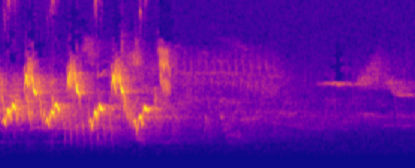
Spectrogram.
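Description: Faint bird chirping: a quick run of repeated high chirps that fades out a little under two seconds in, followed by near silence with a few faint chirps near the end.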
